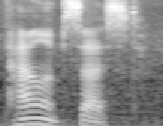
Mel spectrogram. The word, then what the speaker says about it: palimpsest: Up next, Palimpsest Heart. Am I saying that correctly? – Oh, yeah. Palimpsest.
